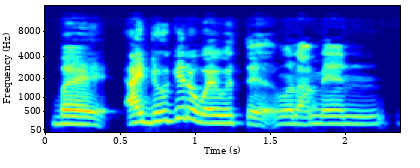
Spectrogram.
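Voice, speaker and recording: A young woman chatting casually as a podcast guest, self-mocking and quick to laugh. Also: lowish voice, darkish tone, no room sound, clean studio sound. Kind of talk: casual chat.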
